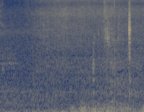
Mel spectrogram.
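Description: Battered catfish fillets sizzling faintly in the hot oil of a deep fryer, the hiss building a little after the first half second, with a few sharp pops near the end.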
